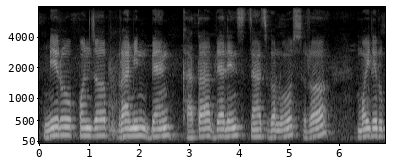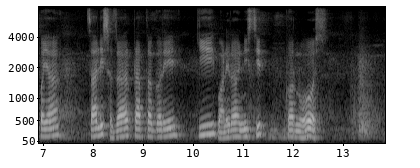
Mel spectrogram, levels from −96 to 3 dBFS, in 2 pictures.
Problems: none marked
